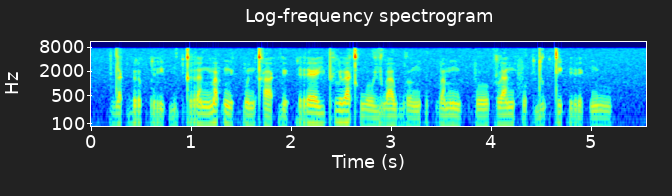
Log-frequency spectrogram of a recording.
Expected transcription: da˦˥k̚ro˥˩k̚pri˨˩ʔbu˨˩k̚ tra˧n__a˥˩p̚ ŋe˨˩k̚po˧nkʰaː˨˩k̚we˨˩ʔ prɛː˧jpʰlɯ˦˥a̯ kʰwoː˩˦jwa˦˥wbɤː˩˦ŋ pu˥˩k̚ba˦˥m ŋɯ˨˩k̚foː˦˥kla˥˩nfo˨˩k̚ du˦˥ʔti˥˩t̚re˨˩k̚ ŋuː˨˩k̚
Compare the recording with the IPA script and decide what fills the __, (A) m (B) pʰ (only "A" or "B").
A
